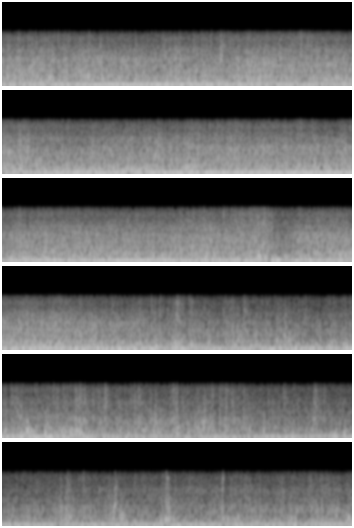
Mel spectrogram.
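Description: Classic Mini's engine heard from inside the cabin, running steadily under way with tyre and road noise; the drone drops a little about two-thirds of the way in.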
